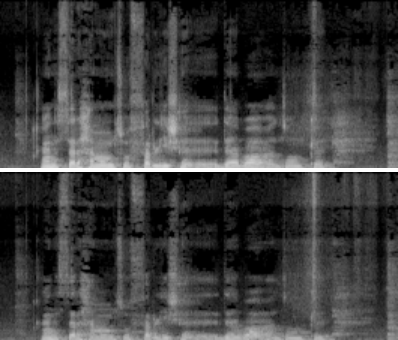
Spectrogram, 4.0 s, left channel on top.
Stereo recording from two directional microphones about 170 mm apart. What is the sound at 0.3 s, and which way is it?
A man's voice, 60° left (ahead or behind).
